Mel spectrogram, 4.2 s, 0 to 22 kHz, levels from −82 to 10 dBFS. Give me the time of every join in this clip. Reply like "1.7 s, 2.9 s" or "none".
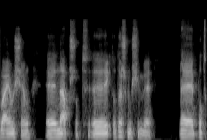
2.2 s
